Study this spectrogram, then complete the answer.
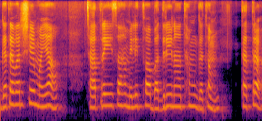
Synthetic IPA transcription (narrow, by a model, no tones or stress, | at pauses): ɡɐt̪ɐʋɐɾʂeːmɐjaːt͡ʃʰaːt̪ɾɐiːsɐɦɐ̆milit̪ʋɐbɐd̪ɾiːnaːt̪ʰɐmɡɐt̪ʰɐm | t̪ɐt̪ɾɐ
